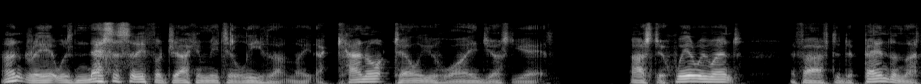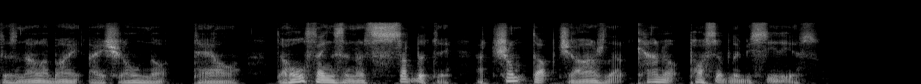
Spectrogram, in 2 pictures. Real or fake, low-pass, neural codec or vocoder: real; 7.2 kHz; none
